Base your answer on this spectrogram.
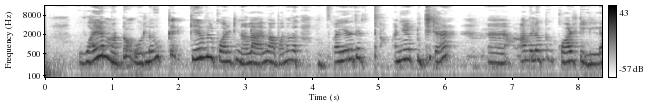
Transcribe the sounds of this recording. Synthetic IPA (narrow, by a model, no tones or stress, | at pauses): ʋɐjɐɾmɐʈːʊ̃ɔɾɯlɐʋɯkːɯkeːʋɪlkʋaːlɪʈːinɐlːaːɾɯnãːpːaːnaːnd̪ɐɐjɐɾɐt̪ːeɐnɪjaːpɪt͡ʃːɪʈːɐ | ɐnd̪ɐlɐʋɯkːɯkʊʋaːlɪʈːiɪlːɐ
